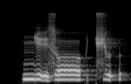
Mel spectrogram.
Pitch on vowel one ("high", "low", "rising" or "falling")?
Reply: falling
